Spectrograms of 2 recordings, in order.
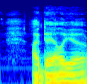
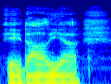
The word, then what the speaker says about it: Idalia: 30th I believe uh Adalia or idalia depending on how you want to pronounce it um kind of went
